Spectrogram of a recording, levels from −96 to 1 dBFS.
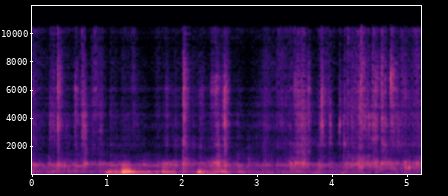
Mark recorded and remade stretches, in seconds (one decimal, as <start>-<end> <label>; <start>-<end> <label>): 0.0-5.2 remade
